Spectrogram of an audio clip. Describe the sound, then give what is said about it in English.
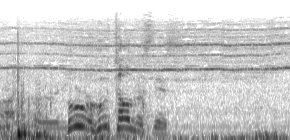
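A boiling kettle's steady, high-pitched whistle holds unbroken for the whole moment while a person speaks briefly over it, followed by a couple of sharp clicks and knocks. “Oh, the kettle's boiling.”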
